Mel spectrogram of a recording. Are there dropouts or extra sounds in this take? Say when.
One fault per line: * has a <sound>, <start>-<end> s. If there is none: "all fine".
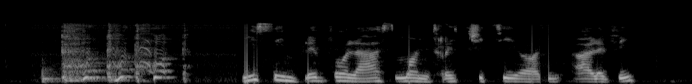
* has a cough, 0.4-2.0 s
* has a dropout, 5.4-5.5 s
